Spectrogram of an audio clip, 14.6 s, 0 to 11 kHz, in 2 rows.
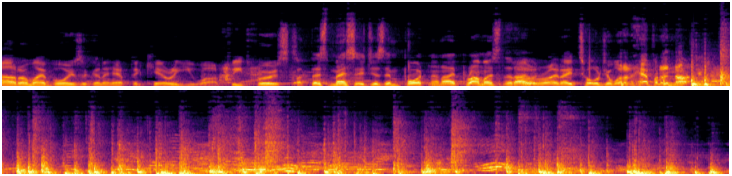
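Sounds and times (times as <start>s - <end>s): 
speech: 0.0s - 8.2s
people grunting: 2.2s - 3.3s, 6.6s - 14.2s
scuffling: 6.7s - 14.5s
fists thudding and smacking in a fistfight: 6.8s - 14.5s.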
